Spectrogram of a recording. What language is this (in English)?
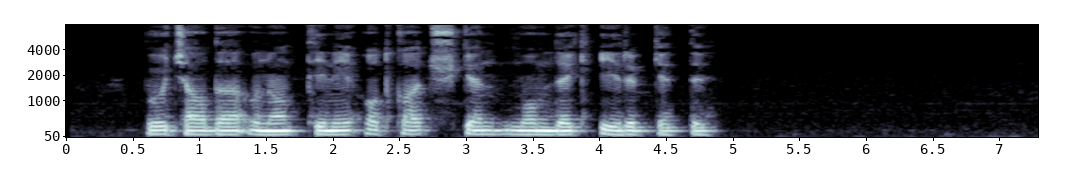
Uyghur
